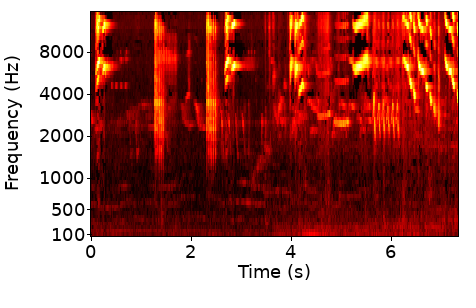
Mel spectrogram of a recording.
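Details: Mountain tailorbird song used to stimulate rival birds to sing: sharp high whistled notes, short buzzy bursts and rapid descending chirp series, growing denser toward the end, over quiet low background hum.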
